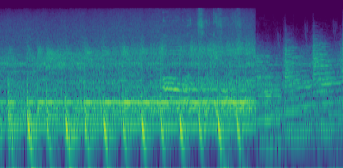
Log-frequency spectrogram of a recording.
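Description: Electronic dance music mixed live by a DJ: a fast run of kick drums under a steady high tone. About three seconds in, the kicks and the top end drop out, leaving a rising sweep as a build-up.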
